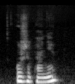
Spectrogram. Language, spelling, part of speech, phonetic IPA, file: Polish, używanie, noun, [ˌuʒɨˈvãɲɛ], LL-Q809 (pol)-używanie.wav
